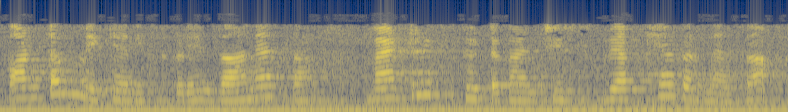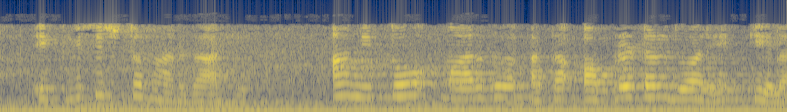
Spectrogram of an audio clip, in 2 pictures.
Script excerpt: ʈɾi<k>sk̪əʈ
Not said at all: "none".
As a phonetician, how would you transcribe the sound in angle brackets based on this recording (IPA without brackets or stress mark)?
k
